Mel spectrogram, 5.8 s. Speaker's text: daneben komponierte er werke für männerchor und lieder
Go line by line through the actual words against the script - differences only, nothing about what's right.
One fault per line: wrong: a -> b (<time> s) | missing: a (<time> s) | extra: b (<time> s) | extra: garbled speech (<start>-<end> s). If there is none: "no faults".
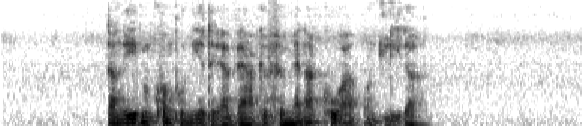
no faults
